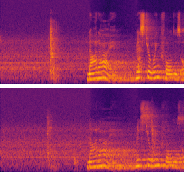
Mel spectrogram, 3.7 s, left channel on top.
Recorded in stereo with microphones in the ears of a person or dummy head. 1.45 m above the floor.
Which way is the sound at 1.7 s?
45° left (ahead or behind).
